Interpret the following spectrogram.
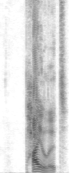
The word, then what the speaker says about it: pilot: Pilot, stress is on the first part.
